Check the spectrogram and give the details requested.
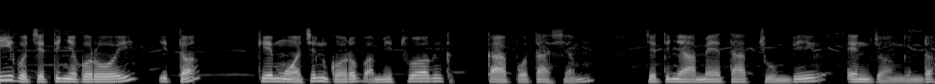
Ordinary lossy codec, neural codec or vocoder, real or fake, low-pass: none; none; real; 5.4 kHz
